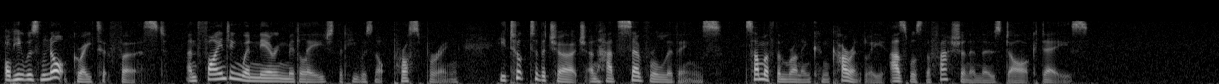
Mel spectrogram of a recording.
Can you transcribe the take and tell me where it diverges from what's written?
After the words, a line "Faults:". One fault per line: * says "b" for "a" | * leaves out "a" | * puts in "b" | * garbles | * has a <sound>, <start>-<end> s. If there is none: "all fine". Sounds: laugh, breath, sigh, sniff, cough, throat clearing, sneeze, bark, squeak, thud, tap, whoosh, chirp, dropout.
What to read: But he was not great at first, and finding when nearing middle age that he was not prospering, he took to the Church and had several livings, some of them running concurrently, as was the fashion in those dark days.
But he was not great at first, and finding when nearing middle age that he was not prospering, he took to the Church and had several livings, some of them running concurrently, as was the fashion in those dark days.
Faults:
all fine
